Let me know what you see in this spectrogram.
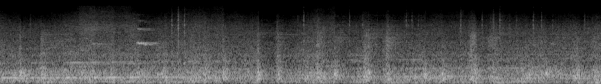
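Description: Mizuma Railway electric train running, heard from inside the carriage: steady running noise with a constant hum and clicks from the rail joints. A hanging wind chime rings briefly about a second and a half in.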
